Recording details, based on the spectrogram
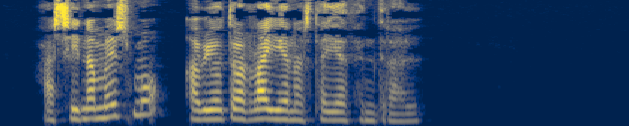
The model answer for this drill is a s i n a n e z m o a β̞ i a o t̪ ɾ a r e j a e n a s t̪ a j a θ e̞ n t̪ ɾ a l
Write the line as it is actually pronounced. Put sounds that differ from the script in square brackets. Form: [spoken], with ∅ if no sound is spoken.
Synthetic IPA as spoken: a s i n a [m] e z m o a β̞ i a o t̪ ɾ a r [a] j a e n a s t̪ a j a θ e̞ n t̪ ɾ a l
